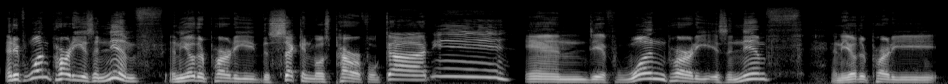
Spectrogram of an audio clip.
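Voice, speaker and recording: A glib, swooping messenger god. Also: male voice, medium pitch, a bit bright, no room sound, clean studio sound. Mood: placating. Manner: sardonic, chatty, flippant. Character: wry, glib male messenger god Hermes. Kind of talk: theatrical game voice lines.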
